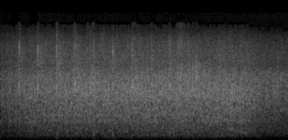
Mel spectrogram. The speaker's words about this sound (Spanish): Un aplauso para el nuevo Beato.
